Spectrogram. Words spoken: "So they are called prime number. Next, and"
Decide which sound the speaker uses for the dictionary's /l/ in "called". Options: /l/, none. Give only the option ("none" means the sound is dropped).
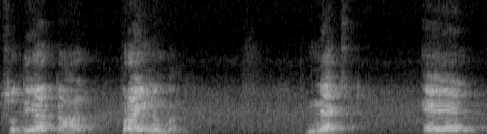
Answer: none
